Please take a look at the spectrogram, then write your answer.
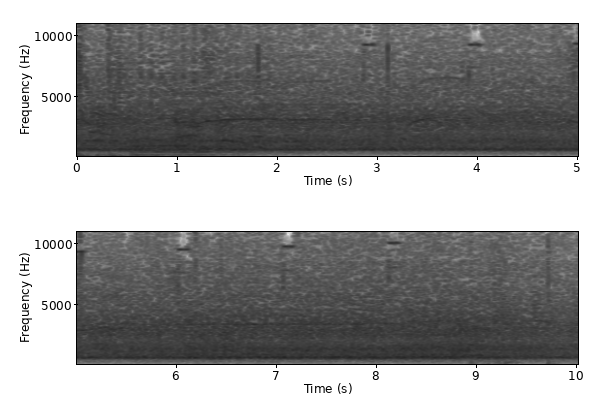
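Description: A college football stadium crowd cheering in a video game, a steady loud roar holding level across the whole stretch, with a low rumble early on.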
